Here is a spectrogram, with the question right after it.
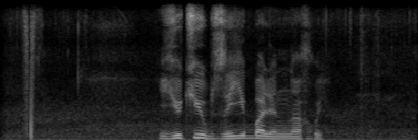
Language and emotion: Russian, angry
